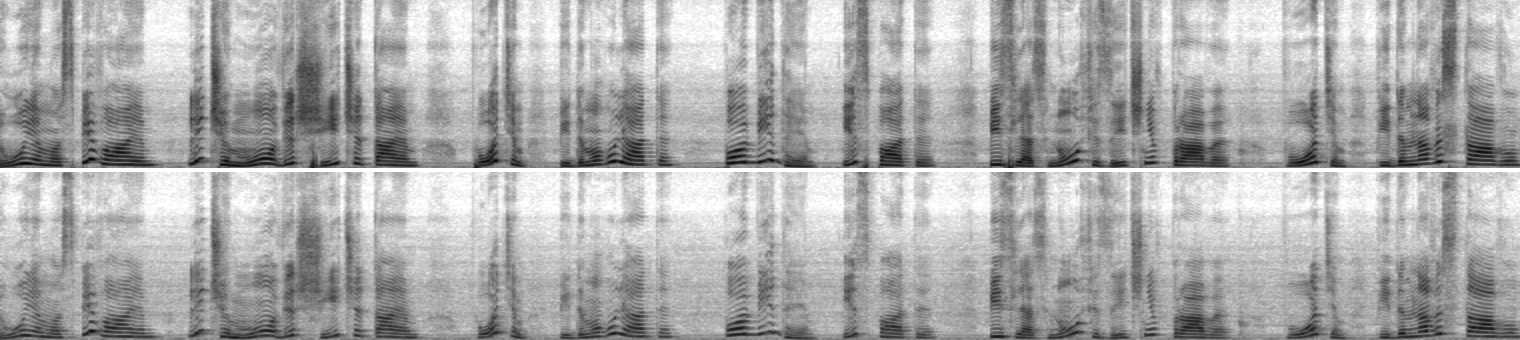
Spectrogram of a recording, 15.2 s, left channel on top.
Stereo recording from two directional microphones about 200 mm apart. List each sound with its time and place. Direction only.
0.0 s a woman's voice: 35° left (ahead or behind)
